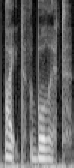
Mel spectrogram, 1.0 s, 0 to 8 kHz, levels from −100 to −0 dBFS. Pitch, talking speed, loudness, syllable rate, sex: 180 Hz, 180 wpm, -17 LUFS, 4.7 syllables/s, female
